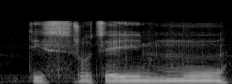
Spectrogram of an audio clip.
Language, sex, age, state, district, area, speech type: Nepali, male, 18-30, West Bengal, Kalimpong, rural, spontaneous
